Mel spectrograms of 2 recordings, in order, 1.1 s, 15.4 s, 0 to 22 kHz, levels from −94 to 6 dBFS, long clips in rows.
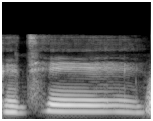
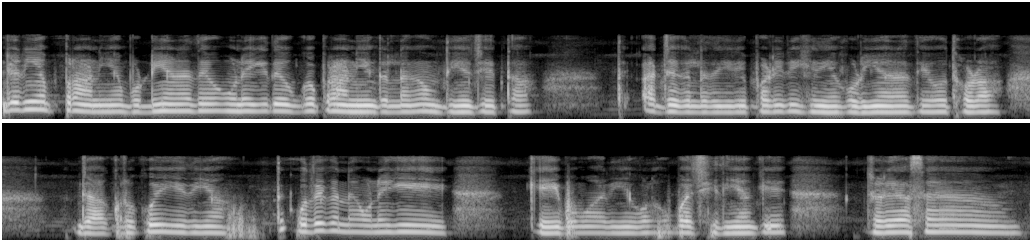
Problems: background sounds at intervals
